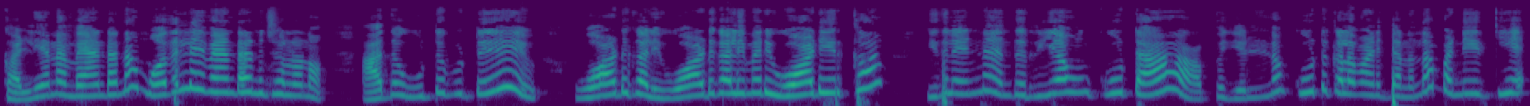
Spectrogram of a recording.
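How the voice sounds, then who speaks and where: A woman's voice: extremely high pitch, expressive, fast talker, very noisy. A woman voicing a middle-aged aunt in a cartoon story, scolding harshly and throwing insults.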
